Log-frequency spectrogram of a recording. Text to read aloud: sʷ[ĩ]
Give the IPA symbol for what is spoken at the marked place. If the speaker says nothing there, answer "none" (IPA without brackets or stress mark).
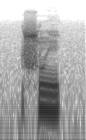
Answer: ĩ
